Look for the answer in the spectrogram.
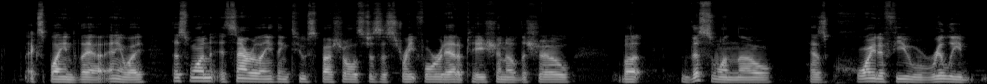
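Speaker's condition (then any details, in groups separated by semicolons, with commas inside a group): No condition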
